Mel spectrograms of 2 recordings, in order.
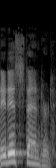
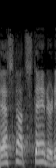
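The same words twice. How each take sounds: First: "is" leaned on as a firm correction; stress on is. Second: Doubtful objection. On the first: Shown as a demonstration. Pastor firmly correcting a doubting listener. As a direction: insist with the word "is". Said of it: "answering the imagined objection". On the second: Retold or imitated. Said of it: "you say".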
